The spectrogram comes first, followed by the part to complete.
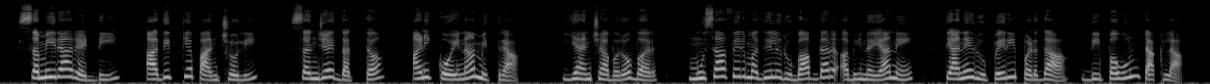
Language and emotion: Marathi, neutral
